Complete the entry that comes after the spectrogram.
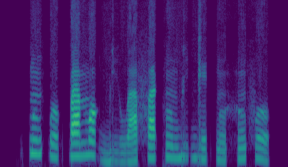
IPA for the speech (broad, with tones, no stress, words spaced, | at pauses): k͡pũ˦k͡po˧k͡pa˦mɔ˦˨ ɡ͡bi˨wa˨˦ fa˦kũ˦bi˦ ɡe˦ k͡pũ˧ hũ˦fo˦˨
